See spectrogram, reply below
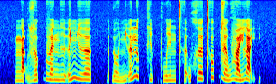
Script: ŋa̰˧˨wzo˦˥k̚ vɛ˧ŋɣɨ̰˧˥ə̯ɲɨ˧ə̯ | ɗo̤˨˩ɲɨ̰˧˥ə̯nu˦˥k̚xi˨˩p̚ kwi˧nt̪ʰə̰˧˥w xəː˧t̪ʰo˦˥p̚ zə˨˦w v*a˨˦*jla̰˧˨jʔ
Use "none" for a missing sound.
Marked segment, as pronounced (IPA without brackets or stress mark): a˨˦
